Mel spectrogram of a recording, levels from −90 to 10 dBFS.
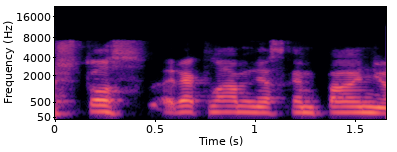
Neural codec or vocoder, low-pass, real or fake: codec, 16 kHz, 4 kbps, X-Codec, HuBERT features, trained on general audio; 7.2 kHz; fake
